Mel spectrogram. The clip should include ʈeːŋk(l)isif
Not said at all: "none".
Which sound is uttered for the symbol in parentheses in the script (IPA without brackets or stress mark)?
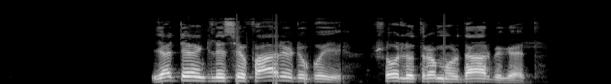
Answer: l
